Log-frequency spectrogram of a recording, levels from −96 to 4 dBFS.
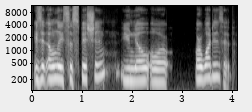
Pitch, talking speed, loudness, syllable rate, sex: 205 Hz, 145 wpm, -16 LUFS, 4.2 syllables/s, female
